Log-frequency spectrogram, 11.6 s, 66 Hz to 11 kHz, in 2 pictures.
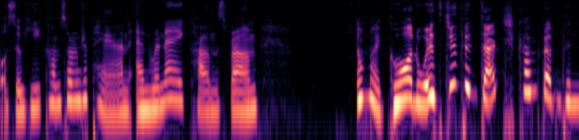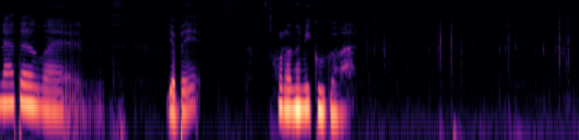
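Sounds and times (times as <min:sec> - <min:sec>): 
speech: 0:00.0 - 0:02.9, 0:03.6 - 0:07.8, 0:08.5 - 0:09.4
typing on a computer keyboard: 0:09.4 - 0:11.5.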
